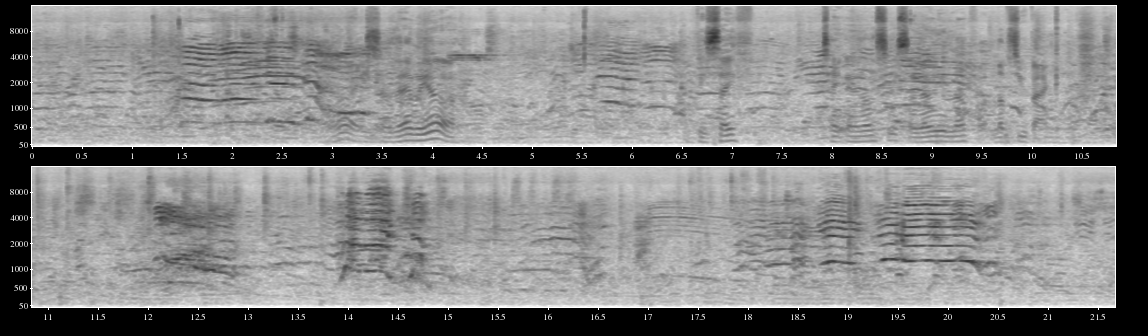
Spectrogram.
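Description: A crowd of spectators murmurs and calls out from a distance.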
